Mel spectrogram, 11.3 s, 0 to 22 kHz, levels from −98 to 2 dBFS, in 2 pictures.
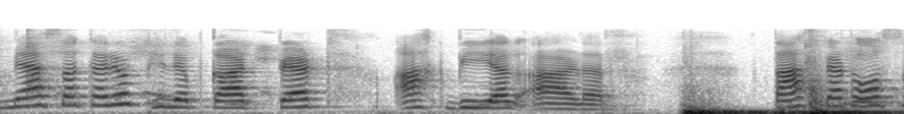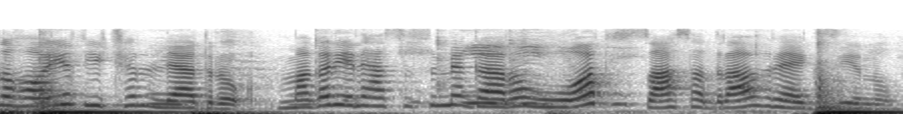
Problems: constant background noise, background conversations at intervals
